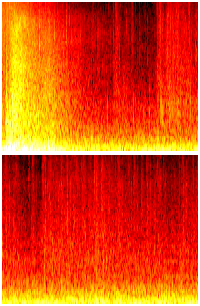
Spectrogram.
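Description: Small flames crackle softly in both hands.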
